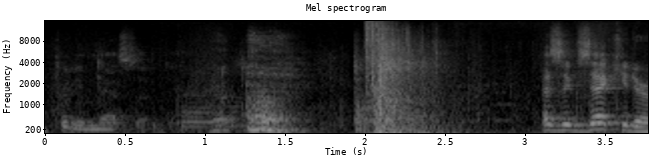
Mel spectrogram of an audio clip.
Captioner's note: attorney clears throat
